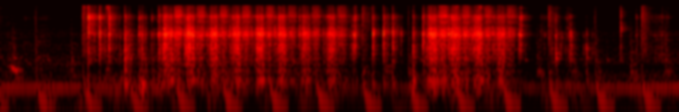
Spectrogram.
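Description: Coconut flesh being grated on a metal grater: fast, rasping scrapes, several strokes a second. It starts about a second in and stops a little before the end.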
